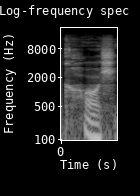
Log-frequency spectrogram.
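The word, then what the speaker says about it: cosh: X that would be Kos that would be pronounced as Kos X so we have sin x we have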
